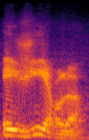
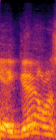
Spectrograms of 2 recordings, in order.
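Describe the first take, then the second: First: It is said with a southern French accent. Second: It is said with a plain English accent.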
